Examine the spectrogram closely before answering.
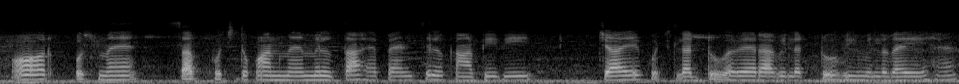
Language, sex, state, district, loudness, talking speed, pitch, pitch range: Hindi, female, Bihar, Vaishali, -28 LUFS, 130 wpm, 195 Hz, 185-200 Hz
